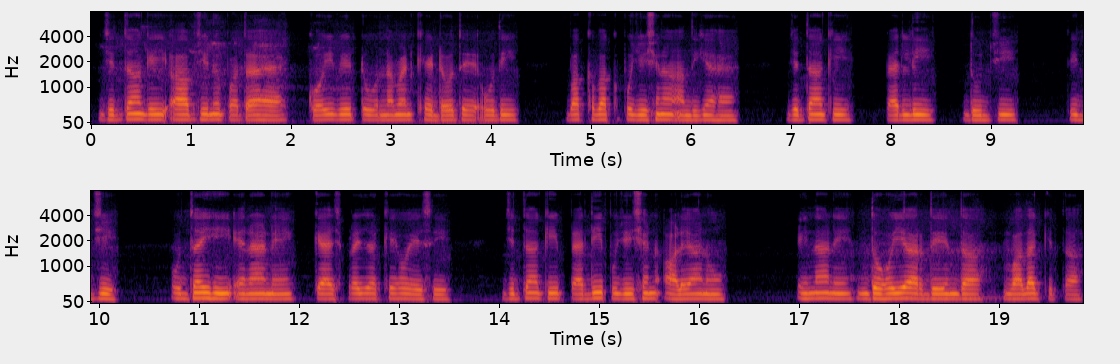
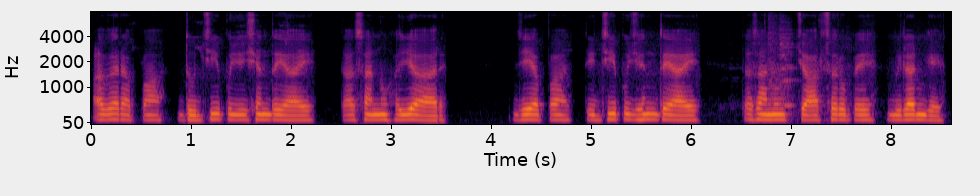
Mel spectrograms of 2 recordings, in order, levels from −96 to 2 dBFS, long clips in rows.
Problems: background sounds at intervals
